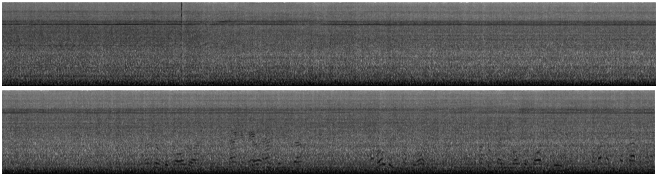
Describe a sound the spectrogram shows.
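An aircraft engine drones steadily and loudly from inside the cabin.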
